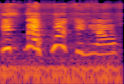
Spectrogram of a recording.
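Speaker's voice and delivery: high, loud laughing cry; laughing exclaim. Real, not acted. To her viewers about the hat, a high laughing cry. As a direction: burst out that it's failing.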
